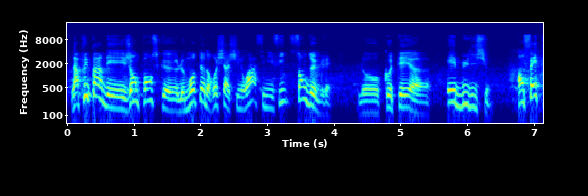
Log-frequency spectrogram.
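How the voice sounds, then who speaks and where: Chinese-accented guy teaching pronunciation, voice jumps around a lot, kinda high. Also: slightly rough. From China. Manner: playful, slows down to demonstrate pronunciations. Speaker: language teacher. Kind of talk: scripted explainer.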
